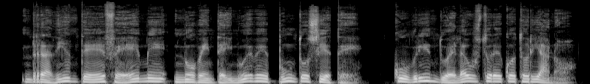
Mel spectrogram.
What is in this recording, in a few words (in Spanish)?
Produccion Radial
